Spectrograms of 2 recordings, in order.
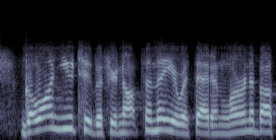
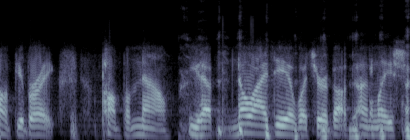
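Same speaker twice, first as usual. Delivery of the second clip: mock scary, low, menacing tone; 5 semitones lower than usual. Retelling what she says when somebody gets in her face: imitating her own scary warning. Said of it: "Scary Mary, Scary Mary".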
